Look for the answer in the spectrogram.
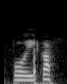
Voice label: son, finnish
